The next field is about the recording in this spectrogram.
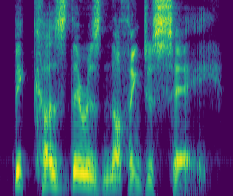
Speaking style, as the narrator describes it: said the giant in a stentorian voice

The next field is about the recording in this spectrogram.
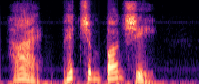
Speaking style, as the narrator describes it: shouted Dan

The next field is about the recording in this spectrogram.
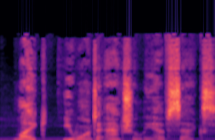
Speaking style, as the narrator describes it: I stuttered anxiously

